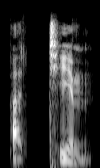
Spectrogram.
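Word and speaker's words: אַתֶּם: I use the word a Tim Aleph TAV mm it's a little seagull here and this dot here means it's a doubling of the litter hard leader Tim so that means you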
